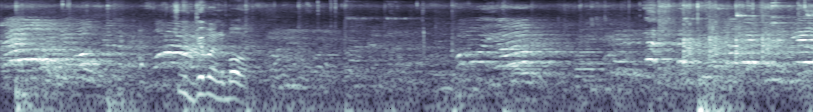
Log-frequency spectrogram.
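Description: A basketball bouncing on a hardwood gym floor, with several thumps, over players' and spectators' shouts and chatter in the gymnasium.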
